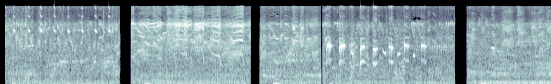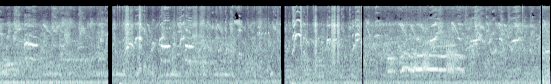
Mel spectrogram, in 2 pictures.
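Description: Caged birds chirping and calling in a series of short spliced clips, several birds in turn, with abrupt silent breaks between the clips. The first clip holds a rapid even run of sharp chips, about five a second.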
